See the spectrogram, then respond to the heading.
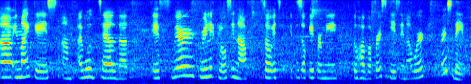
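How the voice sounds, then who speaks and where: Over noticeable background noise, a woman with a Filipino accent talks fairly slowly in a high pitch with fairly even intonation. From Philippines. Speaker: student. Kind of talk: interview answer. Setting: outdoors.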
